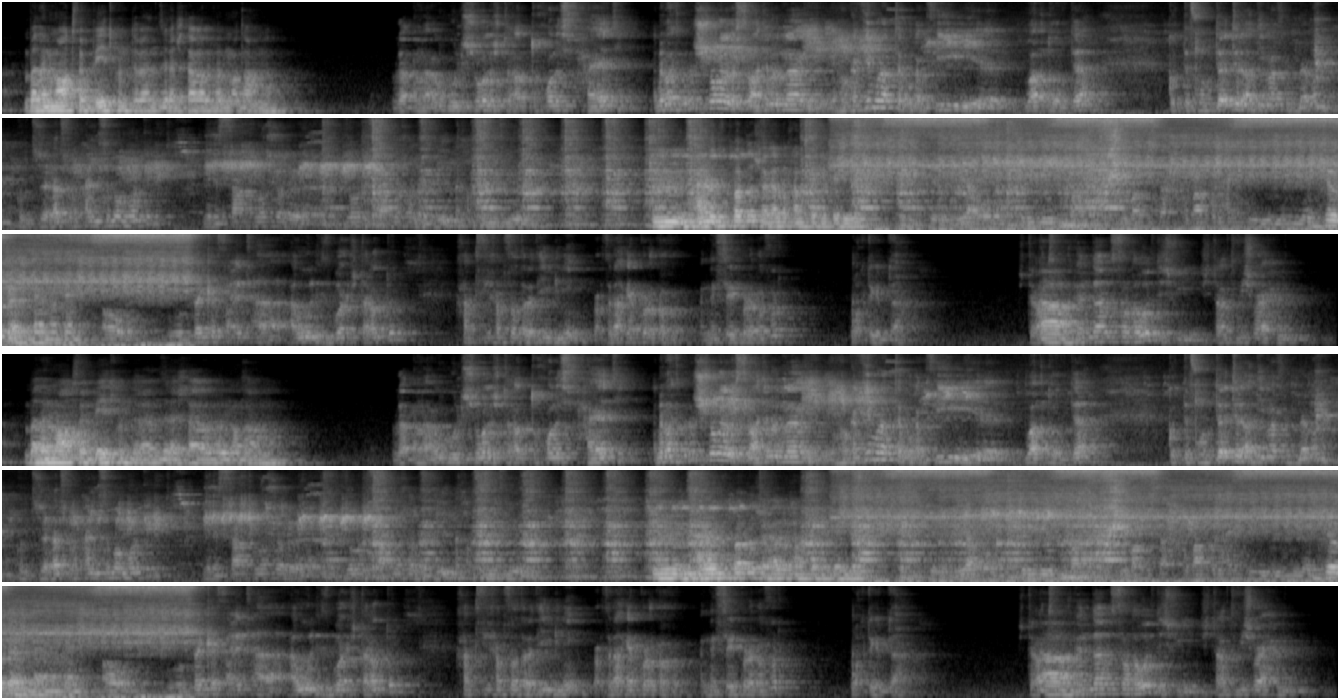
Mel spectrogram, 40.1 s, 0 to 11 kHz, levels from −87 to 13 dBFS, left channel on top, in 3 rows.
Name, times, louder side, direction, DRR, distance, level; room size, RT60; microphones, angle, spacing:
voice 1, 0.2-2.7 19.9-22.0 26.4-27.5 37.1-37.4, left 2 dB, 75° left, 1 dB, 0.7 m, -22 dB
voice 2, 3.9-6.2 6.5-13.2 13.5-14.9 15.4-18.6 20.5-20.6 22.3-26.9 27.7-28.1 28.4-34.5 35.2-35.8 37.0-39.6, equal, 5° right, -1 dB, 0.5 m, -33 dB
sound 1, 7.0-25.3, right 3 dB, 70° right, 0.7 m, -35 dB
sound 2, 13.1-13.4 16.5-16.7 17.0-20.5 20.9-21.1 21.3-24.6, equal, 45° left, 1.1 m, -28 dB
sound 3, 21.6-28.6, left 2 dB, 25° left, 0.7 m, -25 dB
6.1 x 2.9 x 2.2 m, 0.93 s
head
